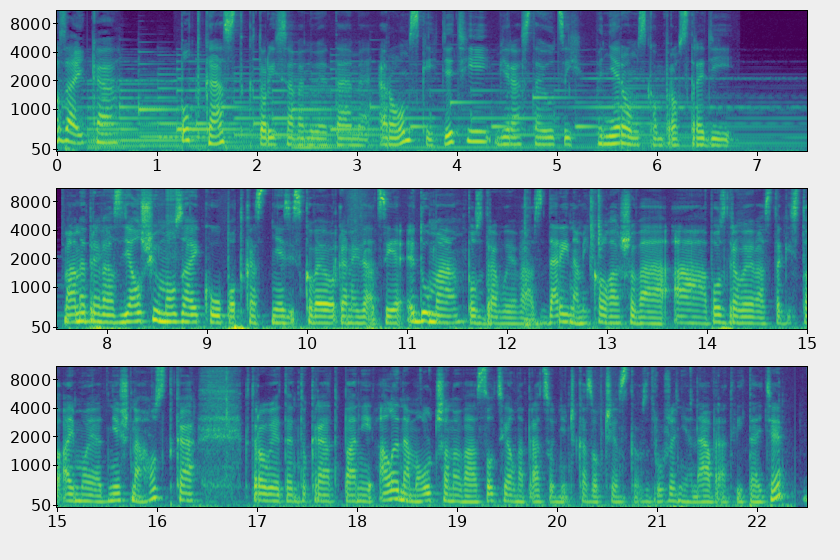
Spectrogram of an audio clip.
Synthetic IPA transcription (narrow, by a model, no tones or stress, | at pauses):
zajkapɔt̪kast̪kt̪ɔɾiːsaʋɛnujɛt̪ɛːmɛɾɔːmskiɣɟɛcʰiːʋiɾaːst̪ajuːt͡siɣvɲɛɾɔːmskɔmpɾɔst̪ɾɛɟiː | maːmɛpɾɛʋaːzɟalʃɪumɔzajkupɔt̪kazt̪ɲɛziskɔʋɛjɔɾɡaniza̰ːt͡siɛʔɛd̪umapɔzd̪ɾaʋujɛʋa̰ːzd̪aɾinamikɔlaːʃɔʋaːʔapɔzd̪ɾaʋujɛʋaːst̪aɡist̪ɔʔajmɔjad̪ɲɛʃnaːɦɔst̪kakt̪ɔɾɔʊjɛt̪ɛnt̪ɔkɾaːt̪paɲiʔalɛnamɔlt͡ʃanɔʋaːsɔt͡siaːlnapɾat͡sɔʊɲiːt͡ʃkazɔpt͡ʃɪanskɛɦɔzd̪ɾuʒɛɲɪanaːʋɾa̰d̪ʋit̪ajcɛ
